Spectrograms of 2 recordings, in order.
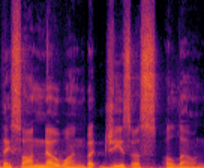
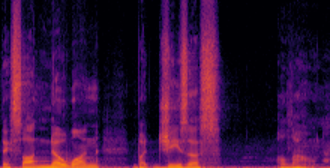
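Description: First: Said in the usual way. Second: Slow, with pauses before "but Jesus" and before "alone"; emphatic, slow. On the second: Shown as a demonstration. Preacher driving home the text's emphasis to the congregation, slow and deliberate. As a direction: lean on "no one", pause, then drop down low for "alone". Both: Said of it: "This is very emphatic in the text".

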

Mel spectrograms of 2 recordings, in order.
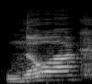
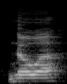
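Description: First: "Noach" drawn out with a hard k ending; "Noach" as an attempted Hebrew name, ending in k; attempted Hebrew pronunciation. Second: "Noah" as NO-uh, open vowel ending; English pronunciation. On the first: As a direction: say "Noach" slowly as NO-ahk, higher pitched. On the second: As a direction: say "Noah" the English way, with no final consonant. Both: Shown as a demonstration. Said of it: "I'm mispronouncing these".

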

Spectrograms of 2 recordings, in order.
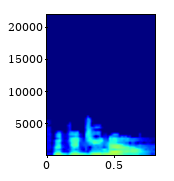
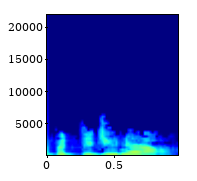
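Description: First: Know lifted high with a falling tune; stressed did you know. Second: Said in the usual way. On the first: Shown as a demonstration. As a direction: lean on know and drop it at the end. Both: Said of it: "you, you don't know this".

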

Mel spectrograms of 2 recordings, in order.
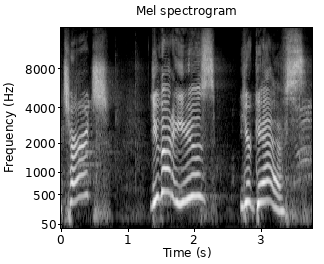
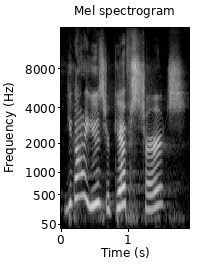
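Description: First: Loud, high, drawn-out call to the church; emphatic repeat. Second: Said in the usual way. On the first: Real, not acted. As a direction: say it louder and slower, rallying the congregation. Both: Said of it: "And say that again".

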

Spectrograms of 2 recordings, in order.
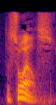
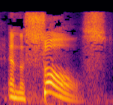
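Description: First: Said in the usual way. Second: Drawn-out attempt at a Southern "souls"; badly faked Southern twang, slowly stretching "souls"; failed Southern accent. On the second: Shown as a demonstration. Preacher naming the parable, failed Southern accent on "souls". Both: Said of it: "trying to do my southern accent there and failed".

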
